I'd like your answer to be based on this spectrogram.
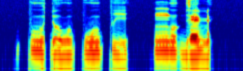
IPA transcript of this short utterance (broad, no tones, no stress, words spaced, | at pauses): puɗʊwup wupi | ŋʊ ɡɛɳ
